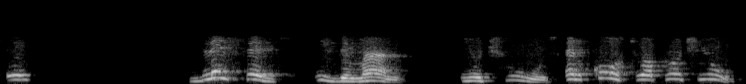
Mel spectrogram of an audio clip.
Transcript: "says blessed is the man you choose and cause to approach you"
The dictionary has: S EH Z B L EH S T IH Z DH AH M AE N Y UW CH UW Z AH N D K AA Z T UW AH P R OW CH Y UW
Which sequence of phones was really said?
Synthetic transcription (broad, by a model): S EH B L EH S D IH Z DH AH M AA N Y UW CH UW Z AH N K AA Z T UW AH P R OW CH Y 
